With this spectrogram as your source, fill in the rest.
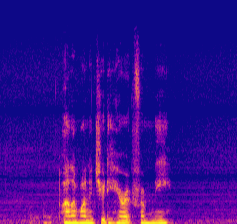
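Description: A woman speaks quietly, close by.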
